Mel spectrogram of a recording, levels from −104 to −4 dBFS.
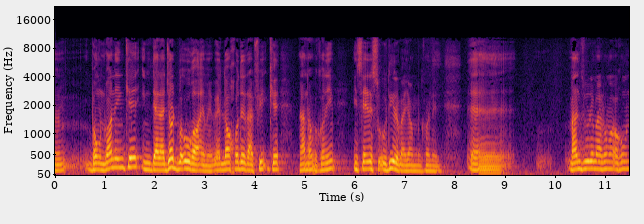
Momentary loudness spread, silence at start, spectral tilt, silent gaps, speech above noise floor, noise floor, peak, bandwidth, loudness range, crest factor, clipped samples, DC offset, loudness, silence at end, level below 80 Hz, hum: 11 LU; 0 s; -8.5 dB/octave; none; 28 dB; -49 dBFS; -8 dBFS; 10.5 kHz; 7 LU; 14 dB; under 0.1%; under 0.1%; -22 LUFS; 0 s; -50 dBFS; none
